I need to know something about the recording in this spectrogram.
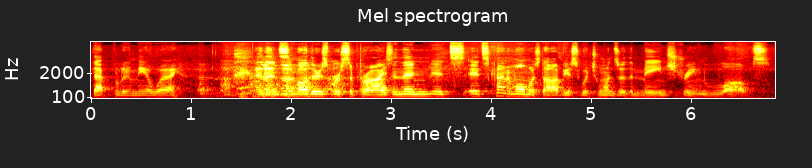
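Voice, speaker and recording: A man's voice: mid-range voice, moderate pace, rough recording. A man speaking informally on a panel at a club meeting, explaining things with examples and asides. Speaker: club newsletter editor, panelist. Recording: noticeable background noise.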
